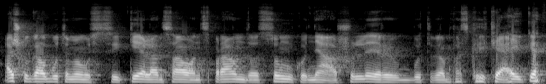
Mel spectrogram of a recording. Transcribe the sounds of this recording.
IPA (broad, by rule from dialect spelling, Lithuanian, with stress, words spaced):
ˈɐɪʃkʊ ˈɡɐlˠ ˈbuːtʊmʲɛm ʊʃʲsʲɪˈkʲeːlʲɛn ˈsɐʊ ɐnt ˈsprɐndoː ˈsʊŋkʊ ˈnʲæʃʊlʲɪ ɪr ˈbuːtʊmʲɛm pɐsˈkʊɪ ˈkʲɛɪkʲɛ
